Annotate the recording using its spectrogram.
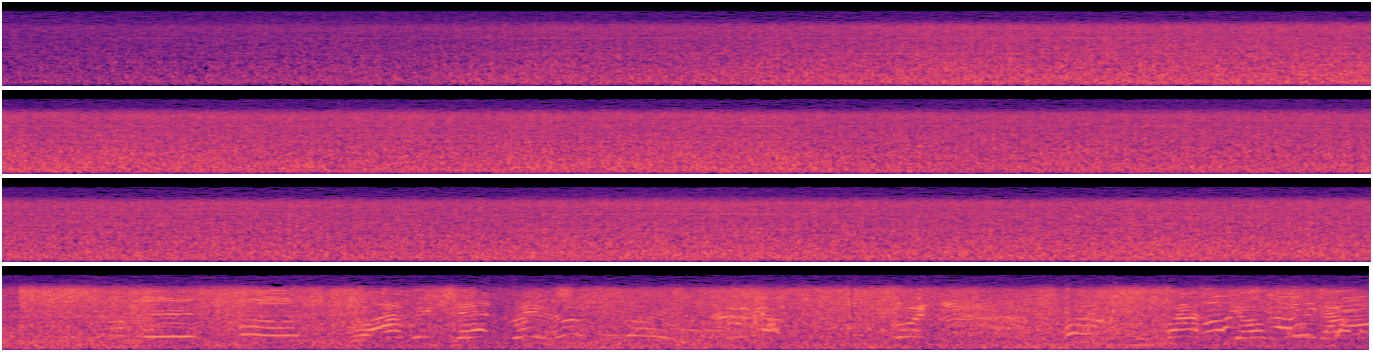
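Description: Wind and rough open sea surging, growing over the first few seconds and then steady. Near the end, people scream and shout over it.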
